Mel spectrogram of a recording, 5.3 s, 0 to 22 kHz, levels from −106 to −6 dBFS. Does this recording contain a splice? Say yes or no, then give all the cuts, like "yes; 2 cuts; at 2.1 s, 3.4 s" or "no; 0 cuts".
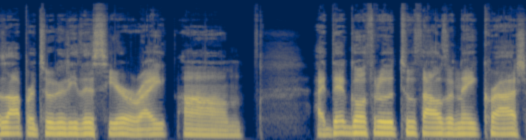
no; 0 cuts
